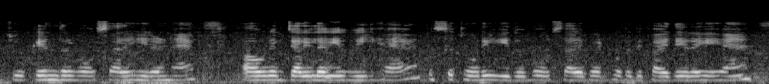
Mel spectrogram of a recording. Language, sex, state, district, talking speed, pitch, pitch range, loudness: Hindi, female, Uttar Pradesh, Saharanpur, 195 wpm, 195 Hz, 195-205 Hz, -18 LUFS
